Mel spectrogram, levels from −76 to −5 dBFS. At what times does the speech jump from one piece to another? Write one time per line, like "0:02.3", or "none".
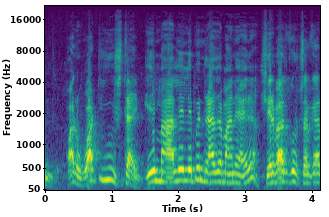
0:01.4
0:03.2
